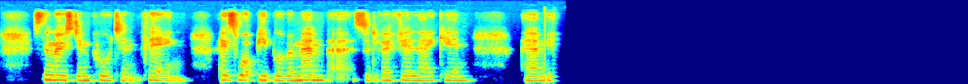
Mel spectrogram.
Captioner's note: muted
